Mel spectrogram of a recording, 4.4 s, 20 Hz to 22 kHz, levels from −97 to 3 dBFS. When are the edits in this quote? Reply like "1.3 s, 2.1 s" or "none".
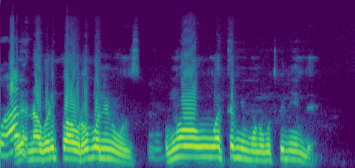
none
